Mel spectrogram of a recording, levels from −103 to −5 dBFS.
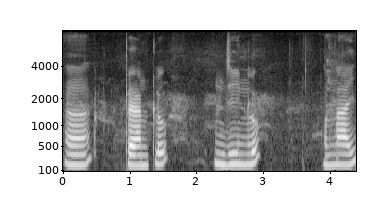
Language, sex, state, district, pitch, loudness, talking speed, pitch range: Telugu, male, Andhra Pradesh, Manyam, 180 Hz, -20 LUFS, 55 wpm, 175-195 Hz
